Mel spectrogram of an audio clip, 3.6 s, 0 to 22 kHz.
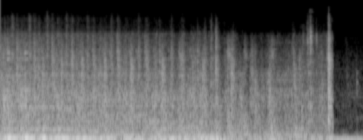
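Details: T-16MG self-propelled chassis tractor, D-21 diesel, after clutch adjustment with 2 mm release bearing gap per the manual: low, steady idle with an even beat and no knocking or grinding, then shut off. Normal idle.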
